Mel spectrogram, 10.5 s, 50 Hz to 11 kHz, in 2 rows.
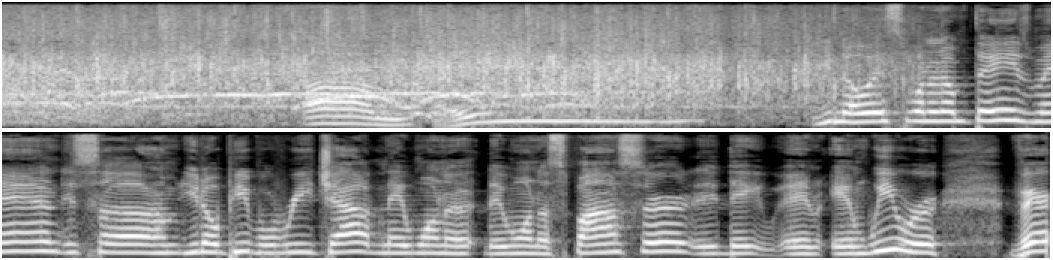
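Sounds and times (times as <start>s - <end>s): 
person cheering or whooping: 0.0s - 3.7s
dense steady crowd applause: 0.0s - 4.5s
speech: 1.5s - 2.9s, 4.1s - 10.4s.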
